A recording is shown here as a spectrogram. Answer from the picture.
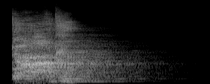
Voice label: Surprised Crewmen, en; Warframe; Corpus Crewmen; Crewman A; Battle Barks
